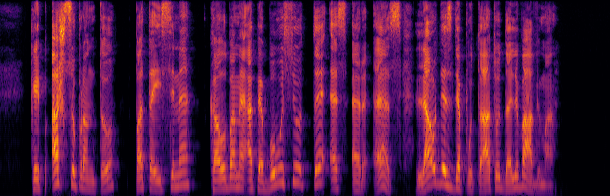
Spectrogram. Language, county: Lithuanian, Vilnius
